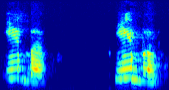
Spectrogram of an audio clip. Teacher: ঠোঁটের শুকনো জায়গা থেকে উচ্চারণ হচ্ছে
